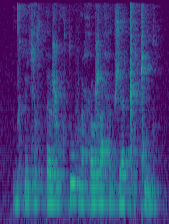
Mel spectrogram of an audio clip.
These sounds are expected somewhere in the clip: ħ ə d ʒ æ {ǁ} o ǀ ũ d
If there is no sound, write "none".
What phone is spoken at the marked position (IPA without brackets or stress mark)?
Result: ǁ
